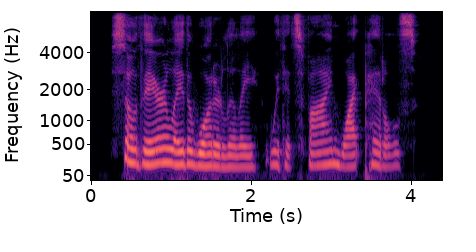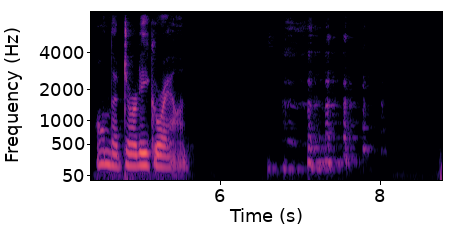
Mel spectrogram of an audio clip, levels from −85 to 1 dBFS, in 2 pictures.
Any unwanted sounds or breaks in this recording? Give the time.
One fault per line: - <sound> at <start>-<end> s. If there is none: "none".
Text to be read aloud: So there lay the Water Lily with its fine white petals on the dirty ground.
- laugh at 6.6-8.1 s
